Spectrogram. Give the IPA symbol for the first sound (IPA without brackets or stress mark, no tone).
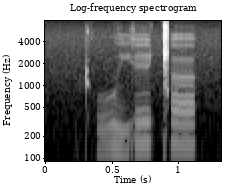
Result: ʈʰ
